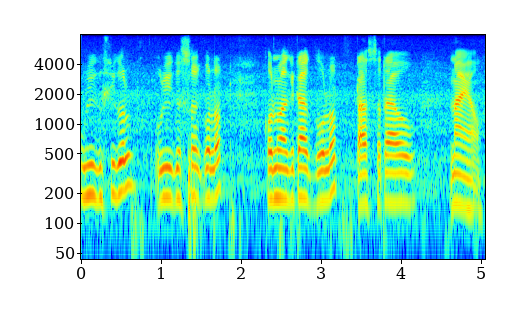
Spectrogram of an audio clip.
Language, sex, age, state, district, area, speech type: Assamese, female, 60+, Assam, Golaghat, urban, spontaneous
